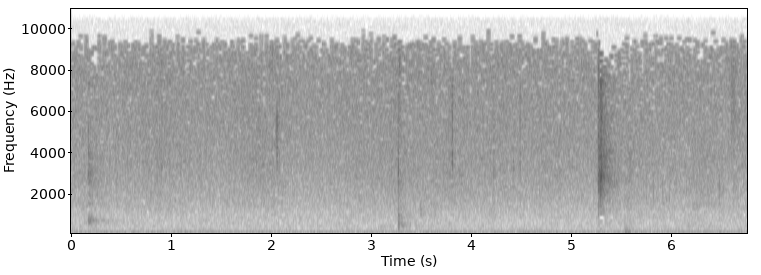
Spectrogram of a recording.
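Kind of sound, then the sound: nature, rain falling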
